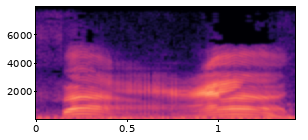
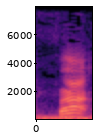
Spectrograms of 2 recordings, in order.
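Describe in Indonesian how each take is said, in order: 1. Bunyi ain terakhir mengalir sedikit. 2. Bunyi ain terakhir berhenti mendadak. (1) "Tapi alirkan punya ainnya" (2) "Jangan fa'. Itu tak boleh"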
